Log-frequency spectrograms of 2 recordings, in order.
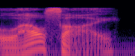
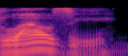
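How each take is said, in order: First: The final vowel is not an ee sound. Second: The final vowel is an ee sound. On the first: The speaker calls it wrong. "it's not lousy" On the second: The speaker calls it right. "that Y has an E sound"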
